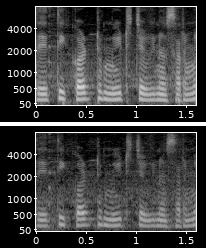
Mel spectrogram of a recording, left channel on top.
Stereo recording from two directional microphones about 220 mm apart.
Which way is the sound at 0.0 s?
25° left (ahead or behind).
